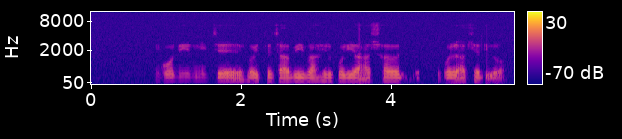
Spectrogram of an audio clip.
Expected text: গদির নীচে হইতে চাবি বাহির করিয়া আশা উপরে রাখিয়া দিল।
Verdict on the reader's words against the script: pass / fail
pass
